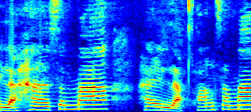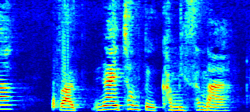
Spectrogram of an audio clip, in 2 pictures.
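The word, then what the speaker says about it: 様: chữ dạng dạng này có cách đọc là y hoặc sama sama trong Kamisama nghĩa là chúa thần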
